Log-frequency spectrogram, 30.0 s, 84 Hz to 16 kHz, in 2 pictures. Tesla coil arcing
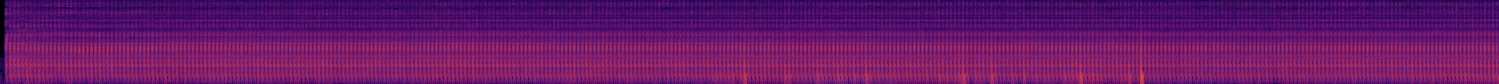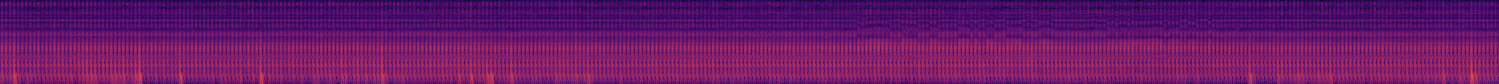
5.0 12.6, 14.3 29.9

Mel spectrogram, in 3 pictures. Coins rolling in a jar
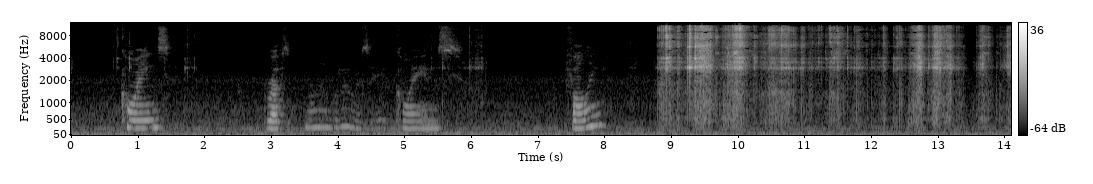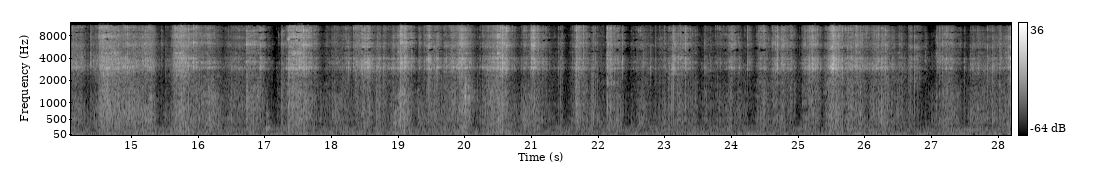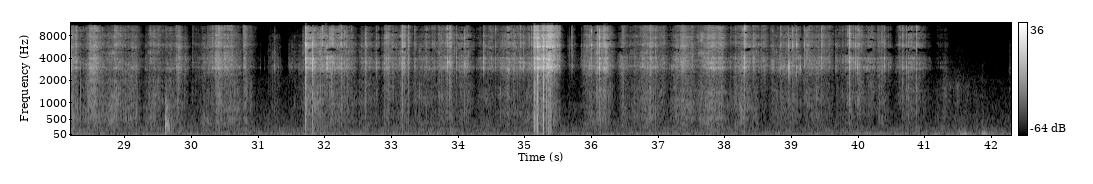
8.8 41.2

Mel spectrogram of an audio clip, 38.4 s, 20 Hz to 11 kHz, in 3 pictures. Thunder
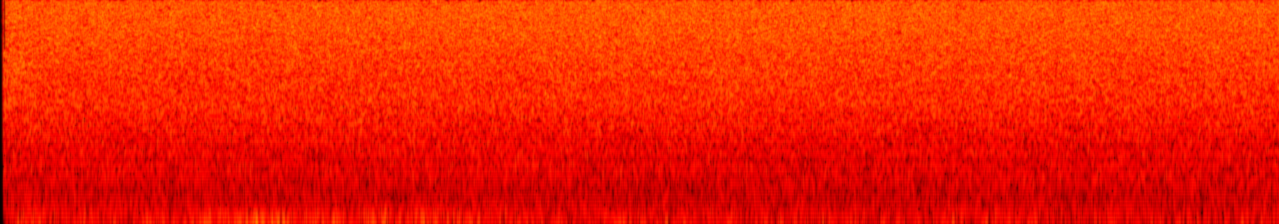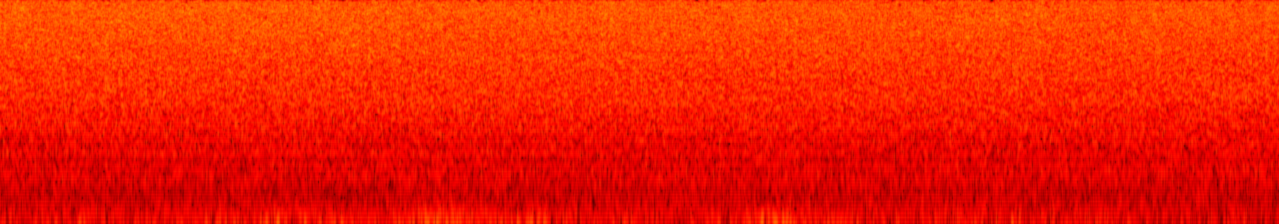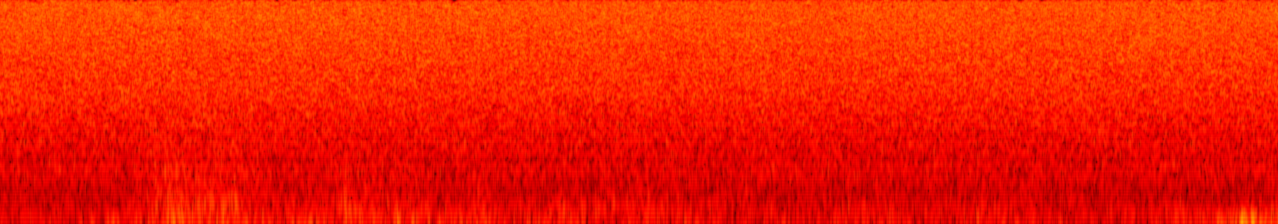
27.0 30.5

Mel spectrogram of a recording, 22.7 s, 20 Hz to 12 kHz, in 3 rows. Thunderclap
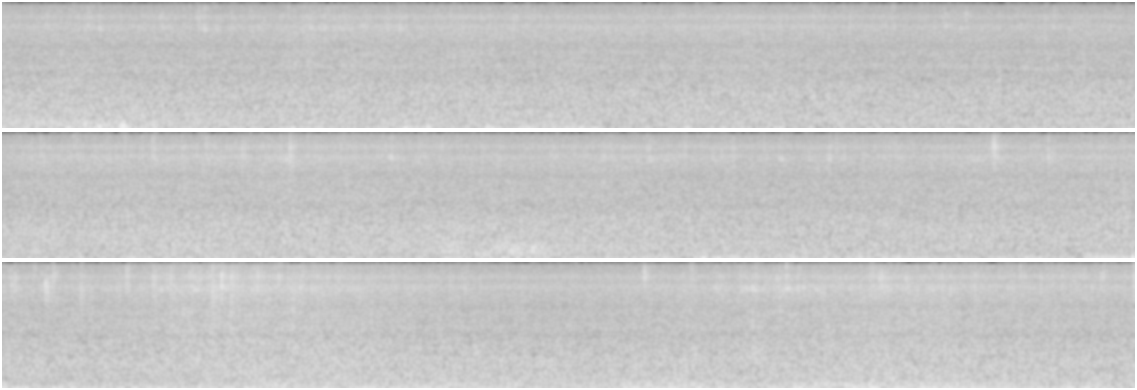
10.4 13.4

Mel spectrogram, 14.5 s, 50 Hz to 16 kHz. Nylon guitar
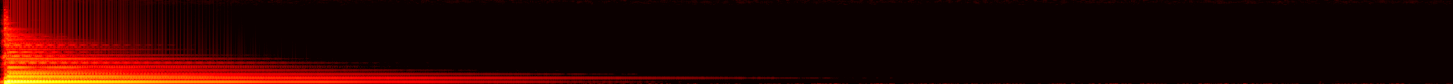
0.0 5.6

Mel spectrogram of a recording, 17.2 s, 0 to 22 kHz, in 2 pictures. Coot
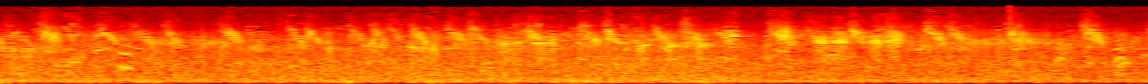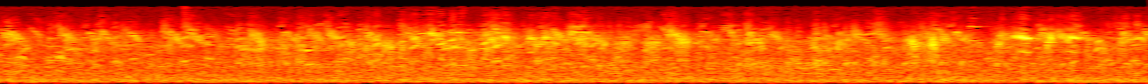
7.5 17.2

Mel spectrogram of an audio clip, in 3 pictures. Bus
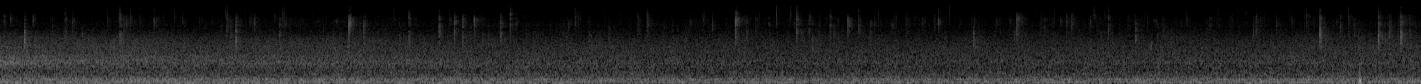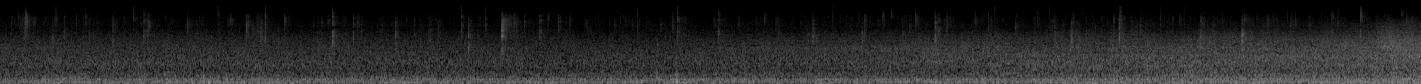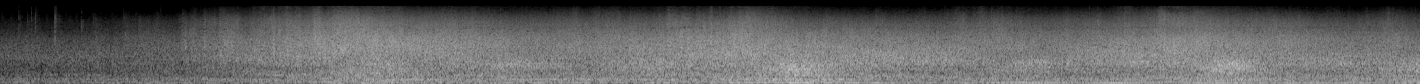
0.0 6.9, 21.3 42.6

